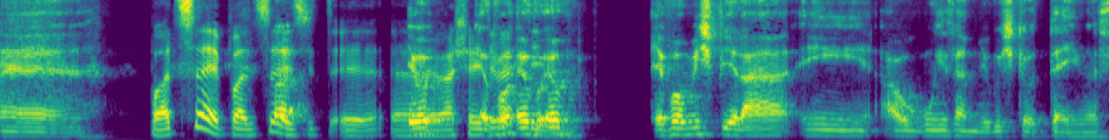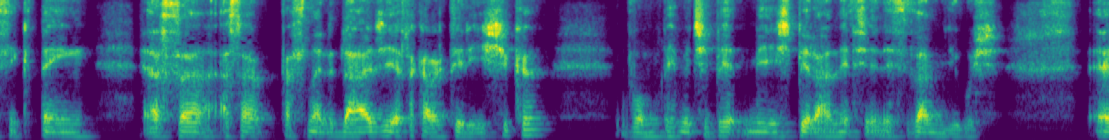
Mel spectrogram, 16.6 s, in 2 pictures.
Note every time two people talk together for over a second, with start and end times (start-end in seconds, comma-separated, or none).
3.0-4.4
